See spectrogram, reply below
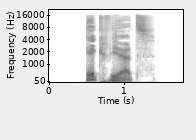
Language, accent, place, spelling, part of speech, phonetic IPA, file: German, Germany, Berlin, Eckwerts, noun, [ˈɛkˌveːɐ̯t͡s], De-Eckwerts.ogg
- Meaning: genitive singular of Eckwert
